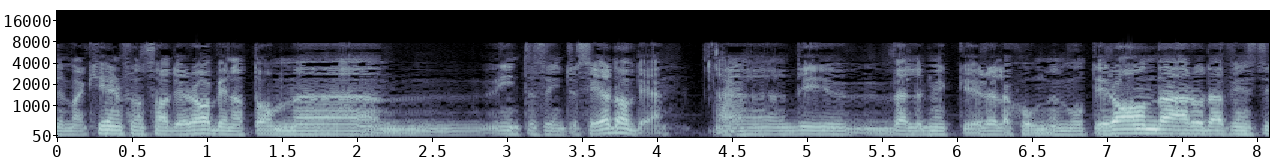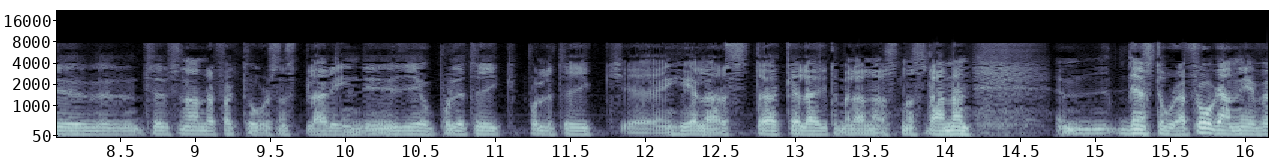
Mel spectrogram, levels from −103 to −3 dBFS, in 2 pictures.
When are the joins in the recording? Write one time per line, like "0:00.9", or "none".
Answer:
none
